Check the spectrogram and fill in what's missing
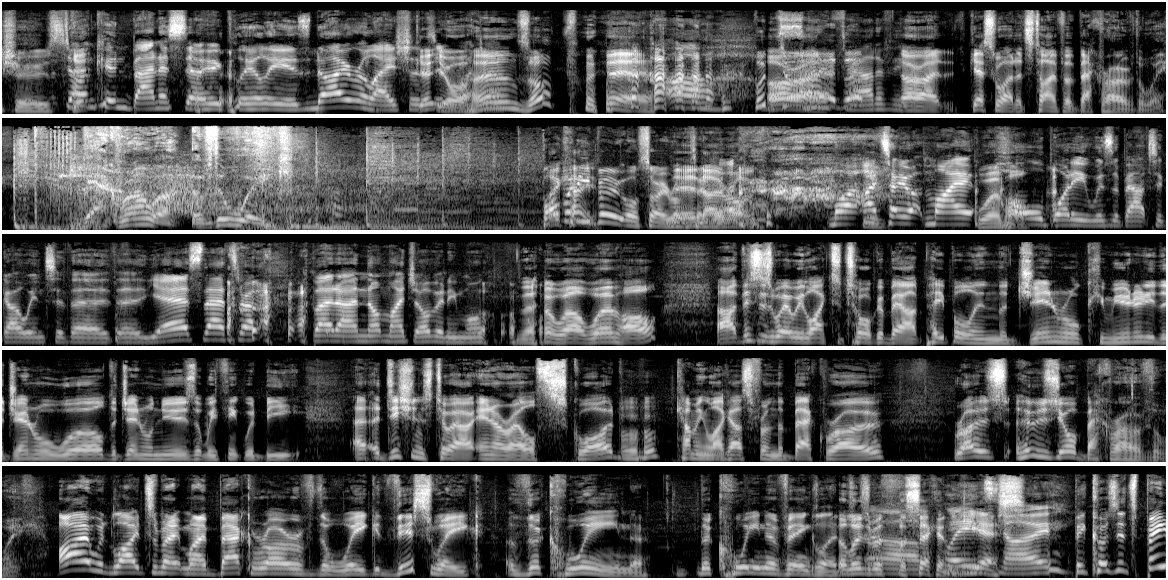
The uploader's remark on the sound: Calls in from the car on the way home from Leichhardt.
